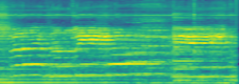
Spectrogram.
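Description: A woman singing live with two acoustic guitars accompanying her.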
